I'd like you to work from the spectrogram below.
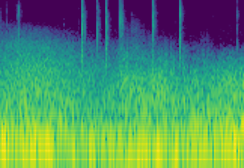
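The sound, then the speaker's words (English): A fire barrel, with a gatepost heaved into it, bursts with a heavy, continuous rumbling roar, punctuated by a rapid series of sharp, loud cracking blasts like cannon fire, with no voices. “The barrel started simmering and cooking and heaving, and then all at once it exploded like a dozen cannons shooting themselves.”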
